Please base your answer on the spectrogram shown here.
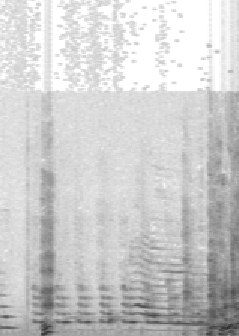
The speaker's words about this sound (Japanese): めっちゃ泣いてるよ。猫の声です。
